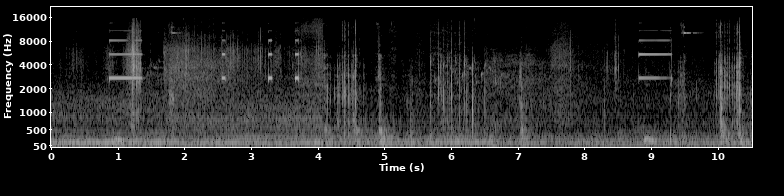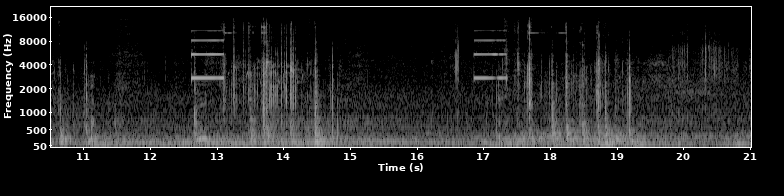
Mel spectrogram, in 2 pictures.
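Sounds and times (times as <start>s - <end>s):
torque wrench electronic beeps: 12.6s - 13.2s.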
